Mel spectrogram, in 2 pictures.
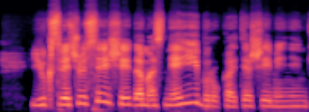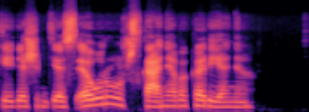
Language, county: Lithuanian, Vilnius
